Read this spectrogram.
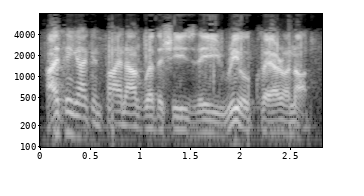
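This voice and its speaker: Deep, punchy radio detective. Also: male voice, lively intonation, brisk, bright, forceful tone, full character voice. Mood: earnest, confident. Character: shrewd, genial gentleman detective. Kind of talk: 1940s radio acting. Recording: dull, hissy old radio recording.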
